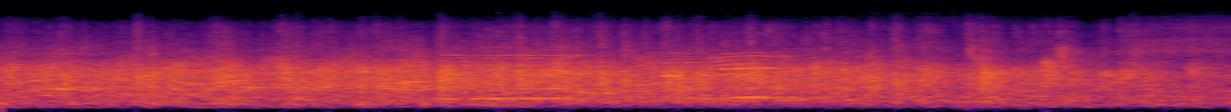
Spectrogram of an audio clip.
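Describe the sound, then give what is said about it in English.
An audience claps hands in a dense, continuous wash of applause, making a joyful noise unto the Lord, with crowd voices and cheering mixed in at a steady, fairly loud level throughout. “Oh, come on, clap your hands and make a joyful noise unto the Lord, somebody.”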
